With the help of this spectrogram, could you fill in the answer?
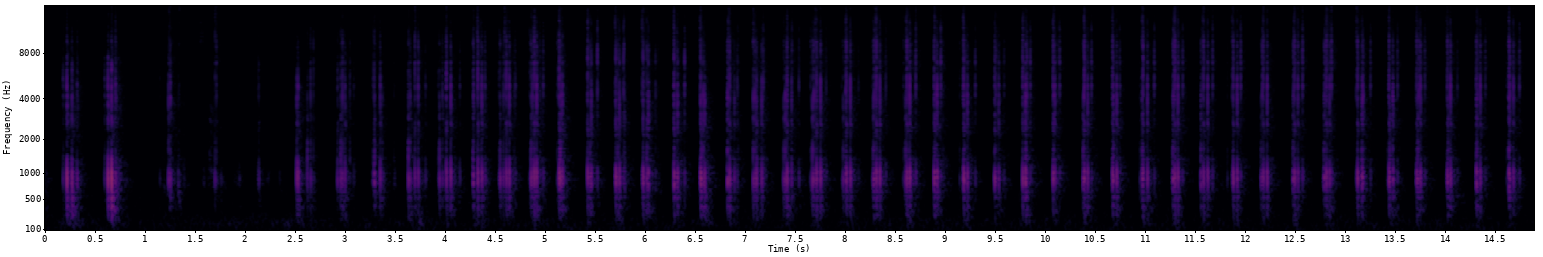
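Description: Long acrylic nails tap and scratch a rectangular dark glass perfume bottle with a gold base held in both hands. A few scattered clicks open the clip, then a steady, brisk run of short, dry, bright taps follows at about three per second, 59 in all. Each tap stops at once with no ringing.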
